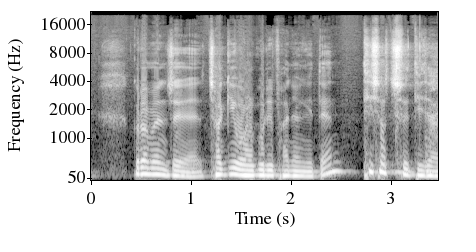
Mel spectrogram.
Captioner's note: speaking korean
